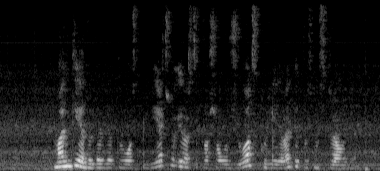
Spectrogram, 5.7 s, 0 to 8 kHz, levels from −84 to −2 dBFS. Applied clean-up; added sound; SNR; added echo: none; none; none; none.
